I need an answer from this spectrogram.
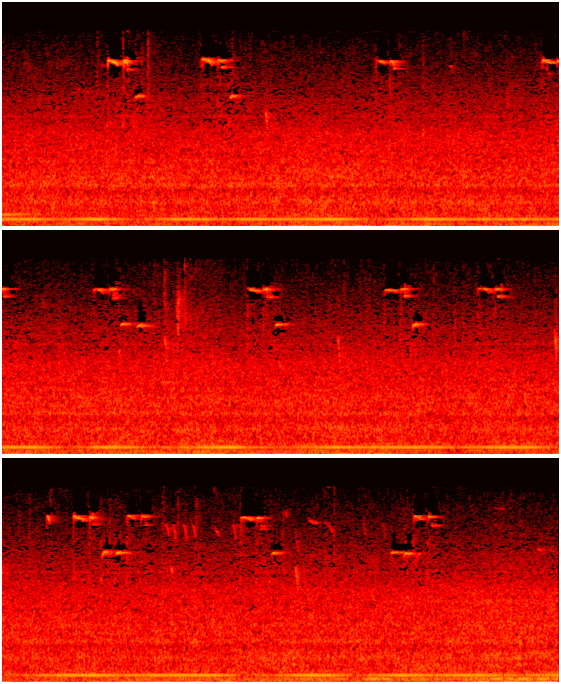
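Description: Faint, short, high chirps of a small bird repeating about once every second or so, over a steady low hum.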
